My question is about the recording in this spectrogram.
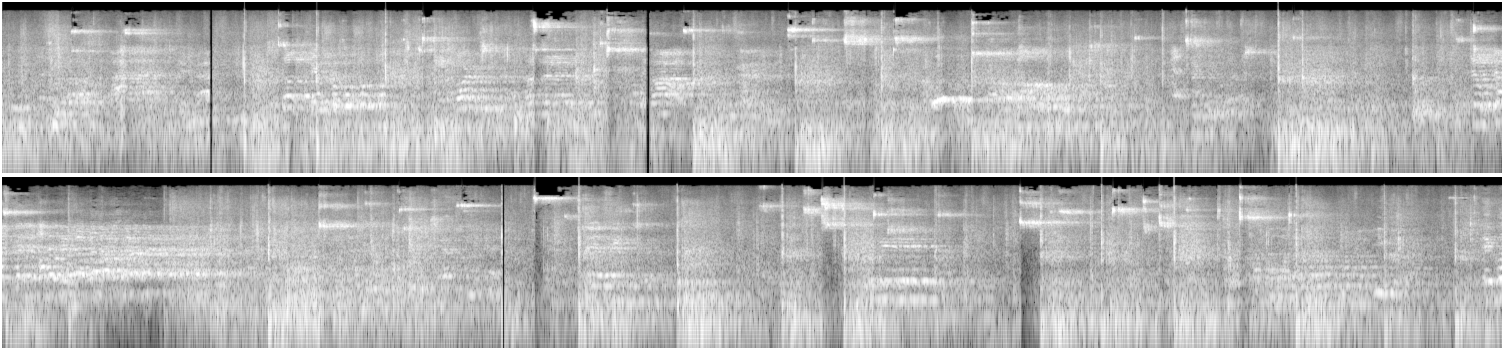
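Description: Basketball bouncing on a gym floor during play, amid players' indistinct shouts and calls, echoing in a large gymnasium.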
